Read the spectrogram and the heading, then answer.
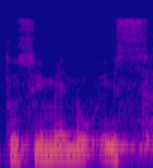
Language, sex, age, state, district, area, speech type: Punjabi, male, 30-45, Punjab, Fazilka, rural, spontaneous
